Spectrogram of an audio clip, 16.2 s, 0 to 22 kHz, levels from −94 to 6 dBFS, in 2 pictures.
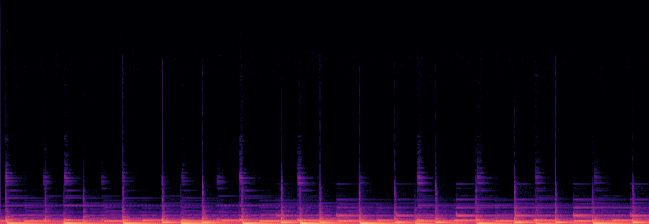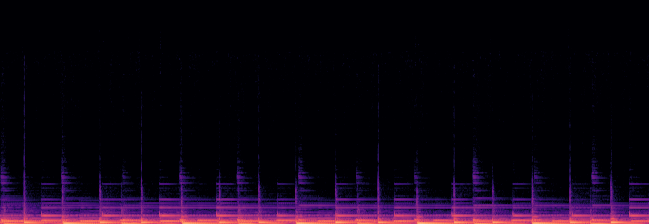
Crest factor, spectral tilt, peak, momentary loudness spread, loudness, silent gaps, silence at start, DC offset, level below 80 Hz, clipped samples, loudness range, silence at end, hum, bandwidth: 14 dB; -13 dB/octave; -6 dBFS; 7 LU; -22 LUFS; none; 0 s; under 0.1%; -32 dBFS; under 0.1%; 3 LU; 0 s; none; 2.6 kHz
